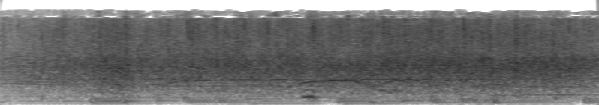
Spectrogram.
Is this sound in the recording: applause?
yes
